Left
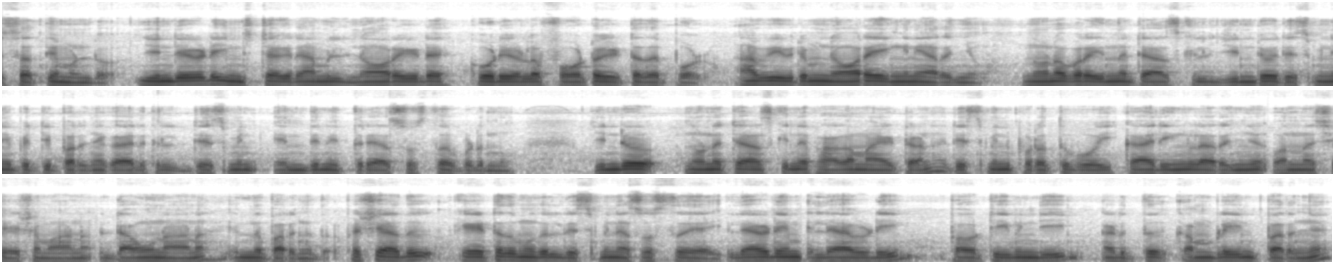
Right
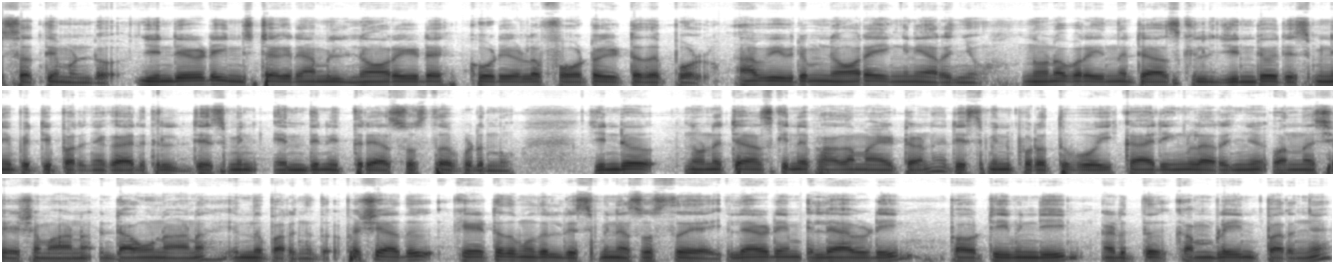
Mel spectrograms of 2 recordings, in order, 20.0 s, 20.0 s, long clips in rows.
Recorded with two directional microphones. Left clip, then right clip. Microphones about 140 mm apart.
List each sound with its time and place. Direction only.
0.1 s speech: 55° right (ahead or behind)
13.5 s speech: 30° right (ahead or behind)
14.1 s speech: 45° right (ahead or behind)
